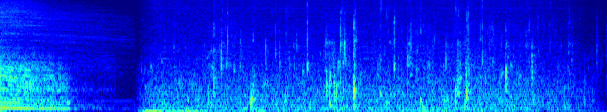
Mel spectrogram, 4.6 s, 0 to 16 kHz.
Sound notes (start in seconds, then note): 1.0 water splashing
